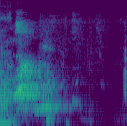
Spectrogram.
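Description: A brown dog with a little black on its back lets out one loud bark that trails off, followed after a short pause by a brief, quieter yip.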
